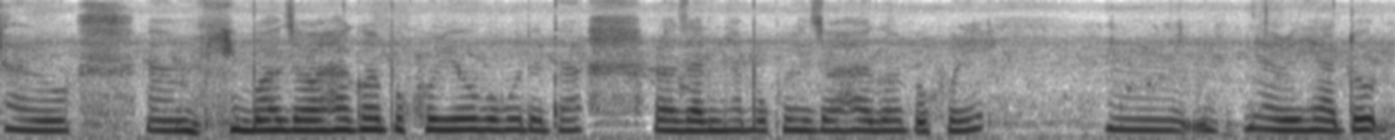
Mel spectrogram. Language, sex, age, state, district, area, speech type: Assamese, female, 30-45, Assam, Charaideo, rural, spontaneous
